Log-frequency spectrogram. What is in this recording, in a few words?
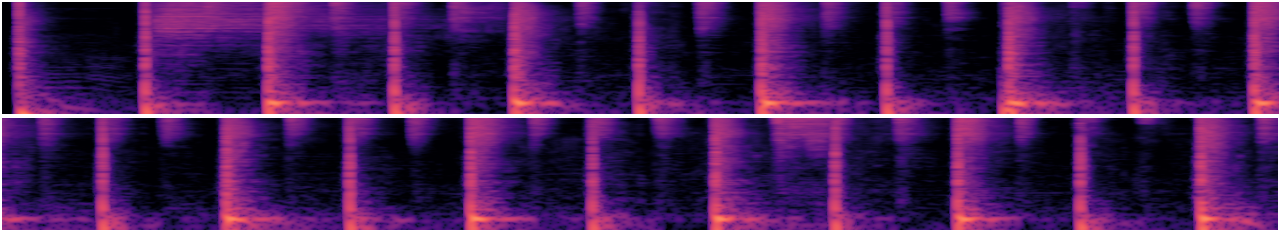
pattern, drums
